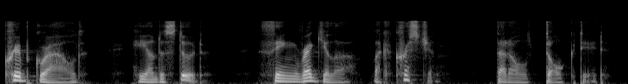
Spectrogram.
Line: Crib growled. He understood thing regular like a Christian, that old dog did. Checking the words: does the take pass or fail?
pass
